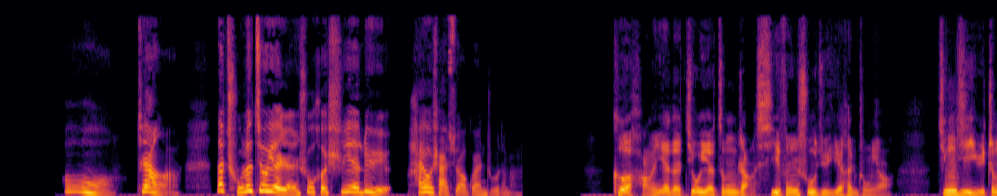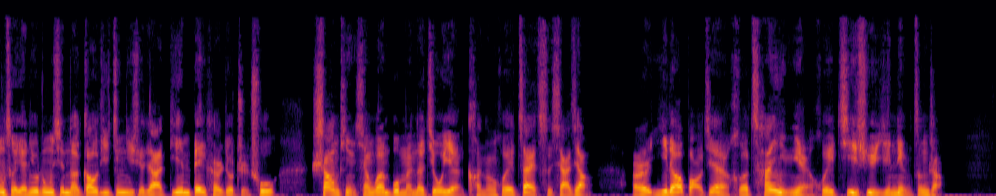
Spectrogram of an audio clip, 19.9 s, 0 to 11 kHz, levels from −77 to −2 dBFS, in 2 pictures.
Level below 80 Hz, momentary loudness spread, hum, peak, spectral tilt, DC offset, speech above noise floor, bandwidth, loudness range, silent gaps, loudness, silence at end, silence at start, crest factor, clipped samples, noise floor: -52 dBFS; 11 LU; none; -6 dBFS; -6 dB/octave; under 0.1%; over 69 dB; 10.5 kHz; 4 LU; 5.24-5.29 s, 5.74-5.80 s; -21 LUFS; 0.25 s; 0.65 s; 16 dB; under 0.1%; under -90 dBFS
